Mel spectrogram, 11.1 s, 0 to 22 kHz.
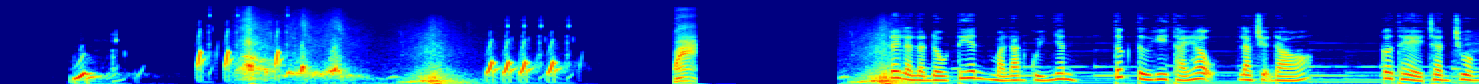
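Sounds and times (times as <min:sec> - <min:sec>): swish: 0:01.7 - 0:03.6, 0:06.3 - 0:06.8.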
